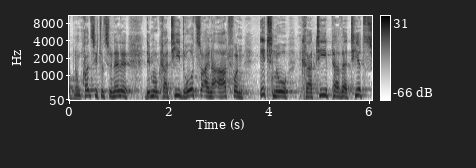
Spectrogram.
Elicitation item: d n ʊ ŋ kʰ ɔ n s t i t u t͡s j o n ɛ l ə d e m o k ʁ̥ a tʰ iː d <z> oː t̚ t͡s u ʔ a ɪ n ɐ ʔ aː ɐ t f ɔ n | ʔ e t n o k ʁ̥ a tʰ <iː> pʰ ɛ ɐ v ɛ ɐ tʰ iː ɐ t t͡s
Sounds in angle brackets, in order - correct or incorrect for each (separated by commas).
incorrect, correct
